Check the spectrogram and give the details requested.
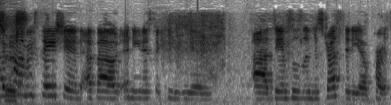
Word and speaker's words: Sarkeesian: We're going to start off with our Anita Sarkeesian? Sarkeesian. Yeah, I think that's what- Sarkeesian. Sarkeesian. Oh, so I did say it right.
